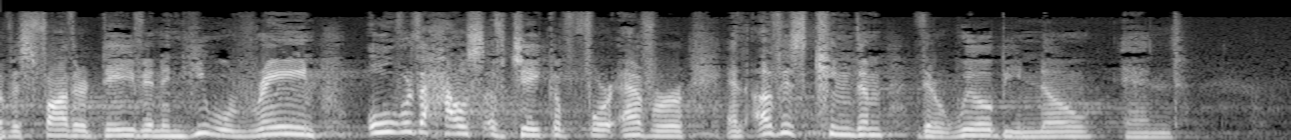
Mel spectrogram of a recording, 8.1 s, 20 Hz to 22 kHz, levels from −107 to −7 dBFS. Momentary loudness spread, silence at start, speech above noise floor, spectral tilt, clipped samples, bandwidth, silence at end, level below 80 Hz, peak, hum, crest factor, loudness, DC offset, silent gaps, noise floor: 11 LU; 0 s; 37 dB; -5 dB/octave; under 0.1%; 16 kHz; 0.7 s; -58 dBFS; -4 dBFS; none; 16 dB; -20 LUFS; under 0.1%; none; -57 dBFS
